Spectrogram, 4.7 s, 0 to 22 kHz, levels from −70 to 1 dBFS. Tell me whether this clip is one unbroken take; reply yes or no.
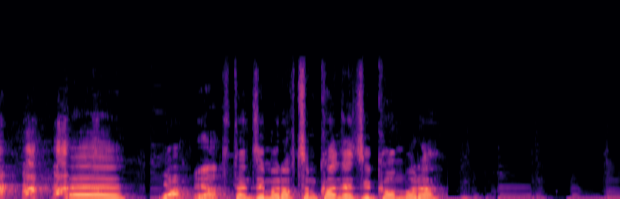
no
